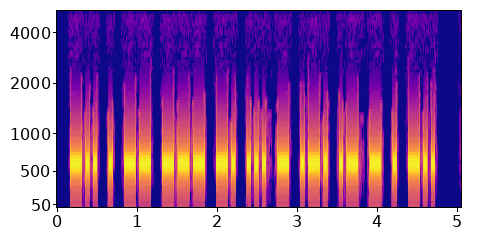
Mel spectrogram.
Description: Morse code, heard as a keyed tone, about 25 wpm, 600 Hz. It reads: DEMONSTRATED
